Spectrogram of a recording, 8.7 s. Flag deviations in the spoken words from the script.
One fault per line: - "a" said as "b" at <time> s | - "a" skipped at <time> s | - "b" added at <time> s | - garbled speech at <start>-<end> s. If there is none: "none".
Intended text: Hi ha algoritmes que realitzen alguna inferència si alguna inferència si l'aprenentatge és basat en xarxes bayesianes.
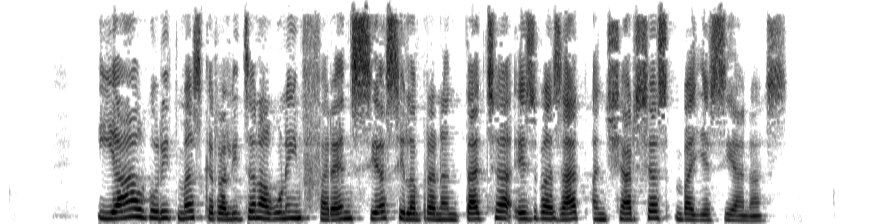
- "alguna inferència si" skipped at 4.1 s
